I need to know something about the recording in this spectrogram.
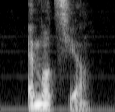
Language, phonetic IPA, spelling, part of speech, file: Polish, [ɛ̃ˈmɔt͡sʲja], emocja, noun, Pl-emocja.ogg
